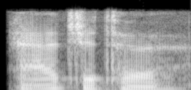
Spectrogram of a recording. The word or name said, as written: agita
